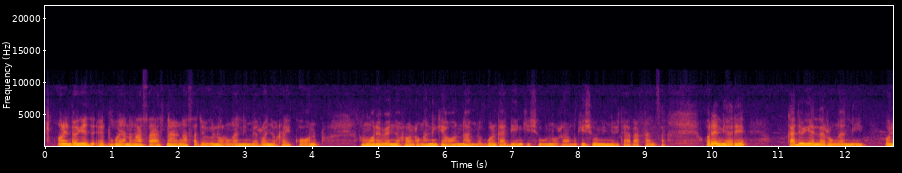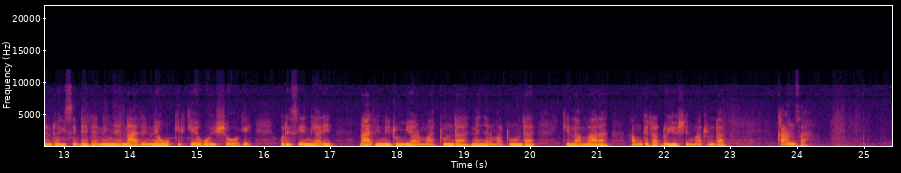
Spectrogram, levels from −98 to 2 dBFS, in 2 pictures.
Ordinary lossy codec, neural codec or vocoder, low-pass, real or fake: Opus, 16 kbps; none; 9.9 kHz; real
